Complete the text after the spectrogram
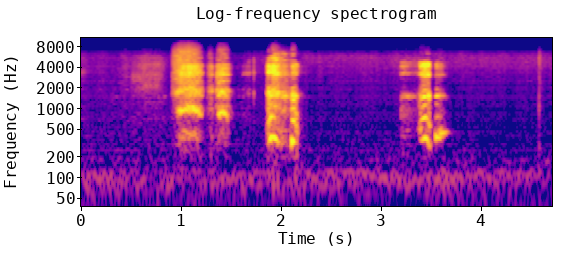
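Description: A young woman sobs and cries close by.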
